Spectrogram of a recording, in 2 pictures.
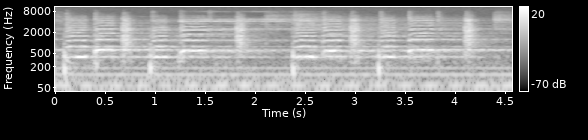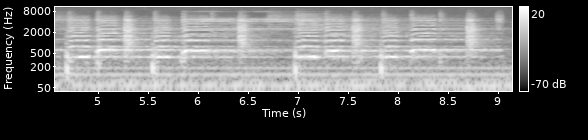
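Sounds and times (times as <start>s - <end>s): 
music loop: 0.0s - 9.1s.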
